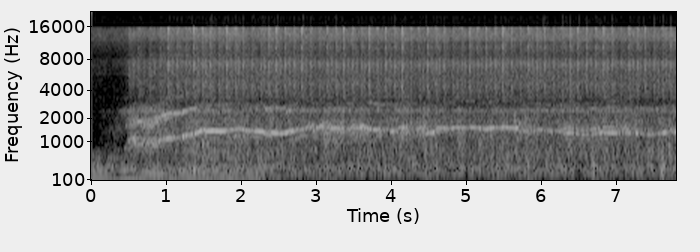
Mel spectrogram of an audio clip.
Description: DAEWOO DWD-FT1013 washing machine rinse with squeak noise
